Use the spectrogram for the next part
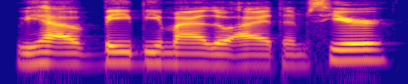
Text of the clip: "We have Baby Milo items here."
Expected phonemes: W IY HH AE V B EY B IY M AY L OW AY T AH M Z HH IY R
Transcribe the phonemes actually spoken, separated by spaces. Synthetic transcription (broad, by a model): W IY HH AE V B EY B IY M AY L OW AY T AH M S HH IY R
